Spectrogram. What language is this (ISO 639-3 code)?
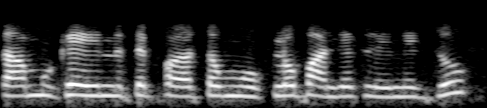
snd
